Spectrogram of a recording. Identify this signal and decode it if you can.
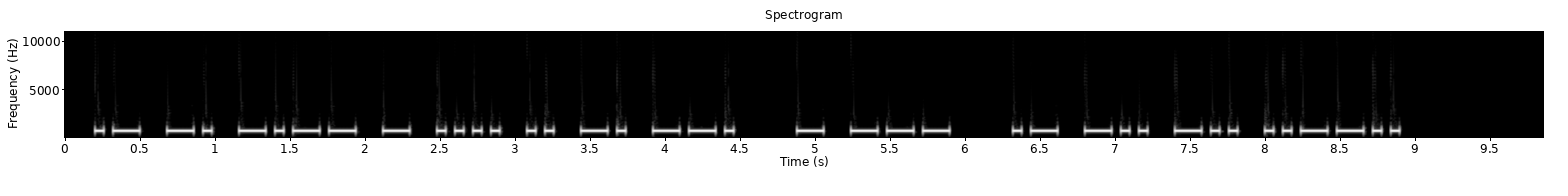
Morse code, heard as a keyed tone, about 21 wpm, 700 Hz. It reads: ANYTHING TO ADD?
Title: Sentences from Top 1000 Words - Review Part 1 - 20wpm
